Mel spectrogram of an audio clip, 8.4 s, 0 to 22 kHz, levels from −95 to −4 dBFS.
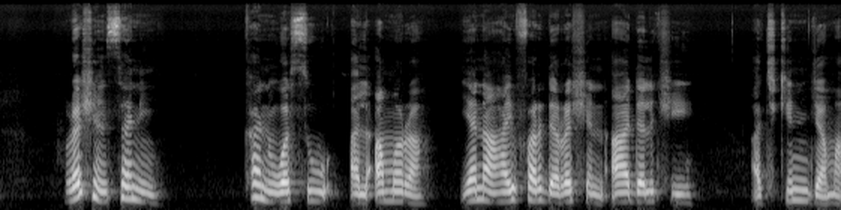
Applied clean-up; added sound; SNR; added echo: none; none; none; none.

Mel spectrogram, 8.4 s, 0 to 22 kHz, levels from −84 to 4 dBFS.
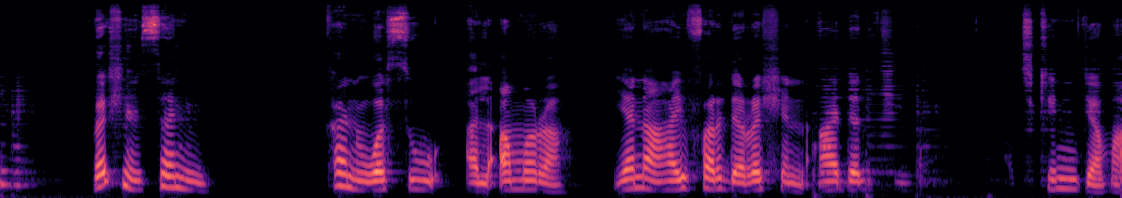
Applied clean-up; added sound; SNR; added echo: neural mask model DeepFilterNet 3.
